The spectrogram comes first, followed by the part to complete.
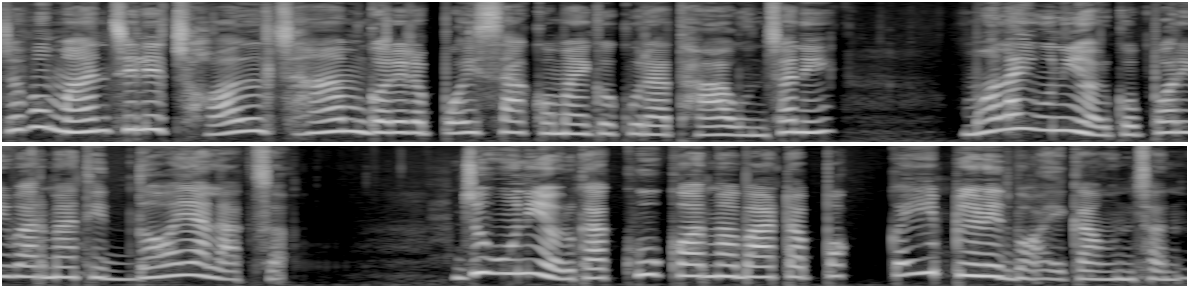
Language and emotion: Nepali, sad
